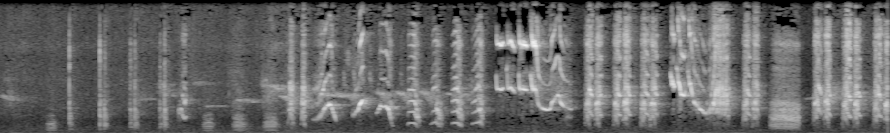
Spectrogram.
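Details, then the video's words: Young Javan myna used as a song tutor for other mynas, pouring out rapid harsh clicks and rasps that break into looping whistled slurs and chattering phrases, very busy and continuous. "Jalak Kebo Muda Gacor Untuk Masteran Dan Pancingan Semua Jenis Burung Jalak"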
